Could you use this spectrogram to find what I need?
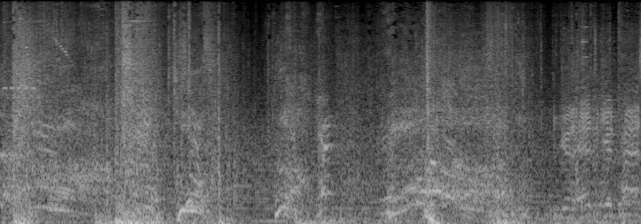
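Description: A monster snarls and screeches.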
